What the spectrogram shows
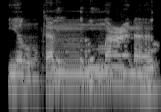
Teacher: Nah, jadi ba bertemu mim dia dibacanya irkam ma'ana. Jadi baknya nggak muncul. Ini namanya idgham kamil.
